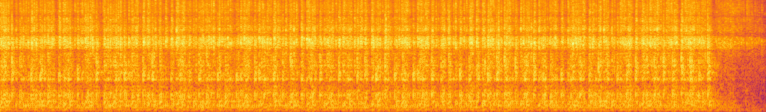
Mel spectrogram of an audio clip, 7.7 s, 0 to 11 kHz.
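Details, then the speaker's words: 2012 Chevy Caprice PPV 6.0 LS, cold start, a month after DOD delete with new lifters, stage 2 cam and rockers: busy metallic valvetrain-type tick, seemingly driver's side, louder with rpm, no misfire codes; engine shut off, unconfirmed. "and it gets louder with RPM okay this was enough so now I'm gonna just go straight in and remove the valve cover uh on the driver's side which is uh sounds like that's where uh sound is coming from"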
